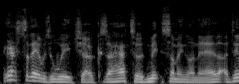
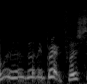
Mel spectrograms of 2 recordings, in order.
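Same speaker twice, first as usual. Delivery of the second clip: high, soft little plea; lightly voiced hungry cat at the door; 13 semitones higher, 9 dB quieter than usual. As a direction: pipe up softly as a pleading cat.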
